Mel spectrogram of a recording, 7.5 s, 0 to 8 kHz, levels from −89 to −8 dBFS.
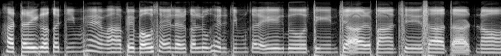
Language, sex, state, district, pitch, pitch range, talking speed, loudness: Hindi, female, Himachal Pradesh, Shimla, 215 Hz, 200-225 Hz, 190 wpm, -15 LUFS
